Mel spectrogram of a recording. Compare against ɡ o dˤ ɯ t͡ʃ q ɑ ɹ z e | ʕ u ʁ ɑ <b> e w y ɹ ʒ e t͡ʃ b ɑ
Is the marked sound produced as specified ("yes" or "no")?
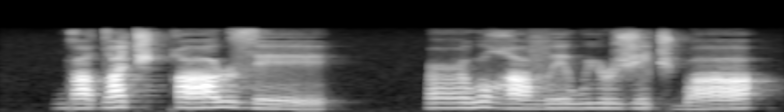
no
